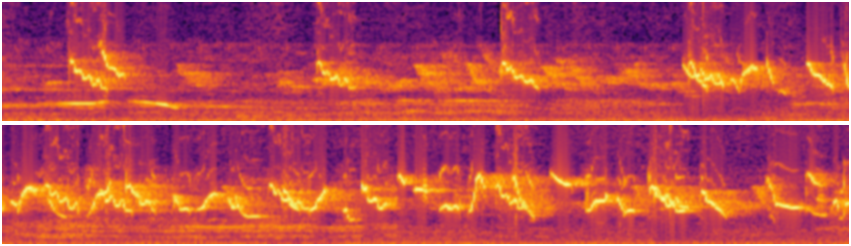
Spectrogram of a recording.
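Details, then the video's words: Lombok white-eye (kecial kuning) 'ciak ciak' call: scattered single chirps at first, then a steady run of rapid high twitters, used as a stimulant for birds that will not sing. "Ciak Ciak Kecial Kuning Joss Perangsang Ampuh Bikin Kecial Malas Bunyi Jadi Gacor‼️"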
